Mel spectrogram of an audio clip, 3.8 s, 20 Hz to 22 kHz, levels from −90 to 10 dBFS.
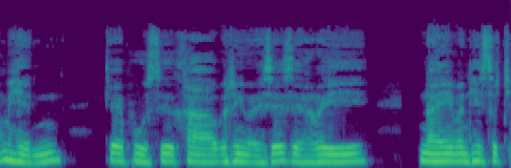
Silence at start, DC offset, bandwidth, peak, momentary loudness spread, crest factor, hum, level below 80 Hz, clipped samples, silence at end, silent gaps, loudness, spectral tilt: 0 s; under 0.1%; 13 kHz; -10 dBFS; 7 LU; 14 dB; none; -60 dBFS; under 0.1%; 0 s; 0.70-0.74 s, 3.02-3.10 s; -23 LUFS; -6.5 dB/octave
